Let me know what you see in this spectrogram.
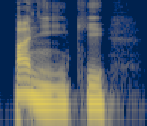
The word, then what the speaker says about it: Panichi: E allora intanto Monica Panichi, così chiudiamo la carriera sull'accento, mi conferma che si pronuncia Panichi, quindi io ho detto Panichi, l'ho sempre chiamata Panichi, evidentemente ho una pessima memoria, scusami Monica, ovviamente so che mi perdonerai.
